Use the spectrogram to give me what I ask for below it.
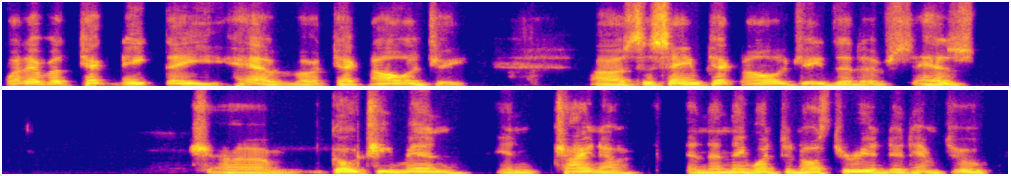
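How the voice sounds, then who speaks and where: A man answering questions in halting explanations, with fillers and restarts, heard over an online group video call. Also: medium pitch, steady tone, creaky, a bit bright, poor audio. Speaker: guest lecturer answering questions.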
